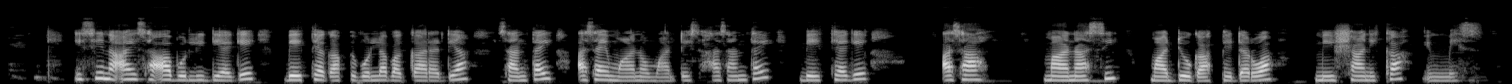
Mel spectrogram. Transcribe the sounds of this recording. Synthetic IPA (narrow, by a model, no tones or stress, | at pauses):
ʔɪsːɪnɐ̰ʔɐjsɐʔaːbɔlːɪd̪ɪjaːɡe̞ːbe̞ːt̪ːɪjaːɡaːpːɛbɔlːɐbɐɡːaːɾɐd̪ɪjaːsɐnt̪ːɐjʔɐsɐjmaːnɐwmaːd̪ːeːshɐsɐnt̪ːɐj | be̞ːt̪ːɪjaːɡe̞ː | ʔɐsaː | maːnaːsːɪ | maːd̪ːɪjɔɡaːpːɛd̪ɐɾʊwaː | miːʃːaːnɪkːɐʔɪmːeːs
